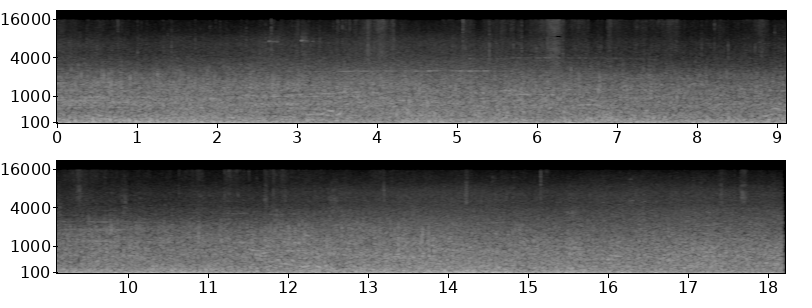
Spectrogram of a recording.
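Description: Horses' hooves thud on soft turf.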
